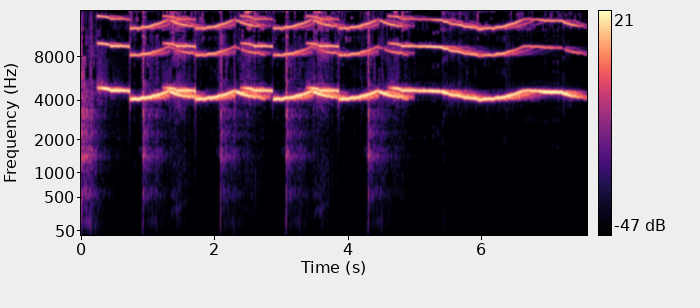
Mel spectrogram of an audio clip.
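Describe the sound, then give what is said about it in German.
Steady, high whistling tones of New Year's Eve rockets on 31 December 2020 run throughout, wavering slightly, while five sharp firework bangs burst at roughly one-second intervals before the whistles continue alone to the end. “Wie klingt Silvester? So lieblich und schön wie der Jugendchor gerade, der von himmlischen Glocken gesungen hat? Oder doch eher so?”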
